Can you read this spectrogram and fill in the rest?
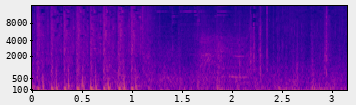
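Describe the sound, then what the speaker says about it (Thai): Rapid bursts of automatic gunfire from a weapon in the co-op shooter video game Second Extinction, loud and close, with a dense rattling volley that thins into a lingering rumble and scattered shots. "หน้าที่ของเรามีอย่างเดียวฮะ เฮ้ย คือยิง แล้วก็ยิงพวกมัน"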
